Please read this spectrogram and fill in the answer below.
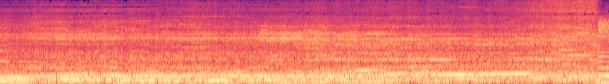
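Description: Recorded orchestral intro of dramatic strings holding long, sustained, ominous chords over a low drone.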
